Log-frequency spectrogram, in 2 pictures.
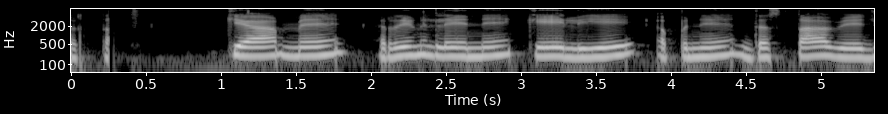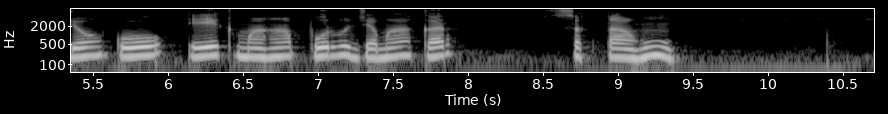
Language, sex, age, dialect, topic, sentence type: Hindi, female, 46-50, Garhwali, banking, question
